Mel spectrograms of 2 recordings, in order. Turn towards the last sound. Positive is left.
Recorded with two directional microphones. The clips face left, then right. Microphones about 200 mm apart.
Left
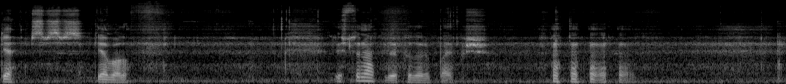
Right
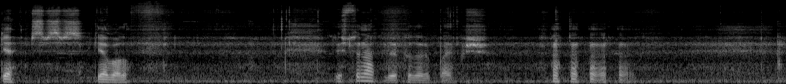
turn(degrees=-10)  # may be behind; listen again after turning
